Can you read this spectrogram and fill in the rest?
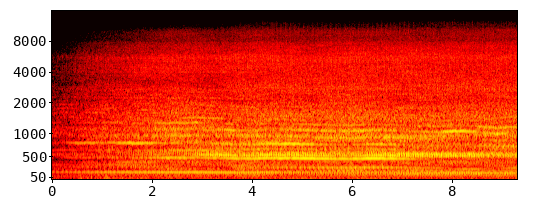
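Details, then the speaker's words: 2012 Dodge Journey 3.6 VVT after water pump, thermostat housing and belt tensioner replacement, first restart: a slightly odd initial bark, then a smooth, even idle with steady hum, no knocks, ticks or squeals; sounds healthy. "Ooh, that initial bark didn't sound quite right. But hey, it's running."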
